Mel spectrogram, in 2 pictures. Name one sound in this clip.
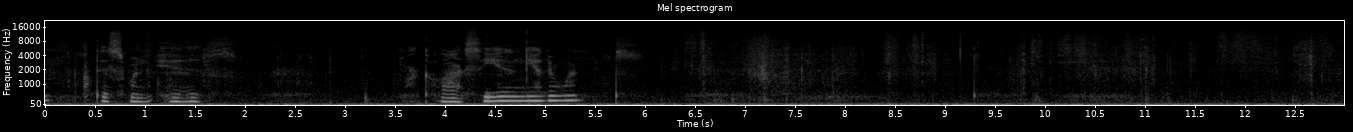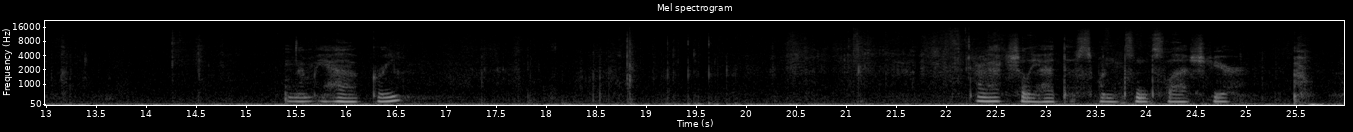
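Plastic folders rustle and slap softly as they are flipped through.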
